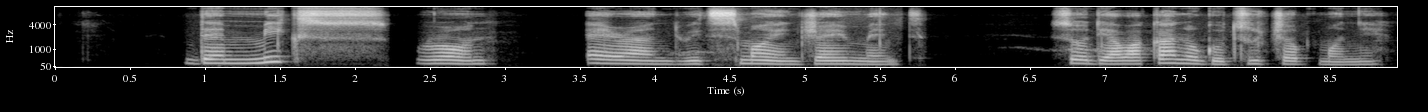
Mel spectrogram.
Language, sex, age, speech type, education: Nigerian Pidgin, female, 15-29, spontaneous, tertiary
